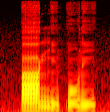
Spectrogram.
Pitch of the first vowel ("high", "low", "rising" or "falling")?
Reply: high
